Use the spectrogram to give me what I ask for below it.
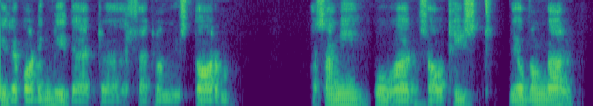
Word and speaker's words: Asani: This is cyclonic storm Asani, pronounced as Asani, over southeast of Bengal, moved northwest parts with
